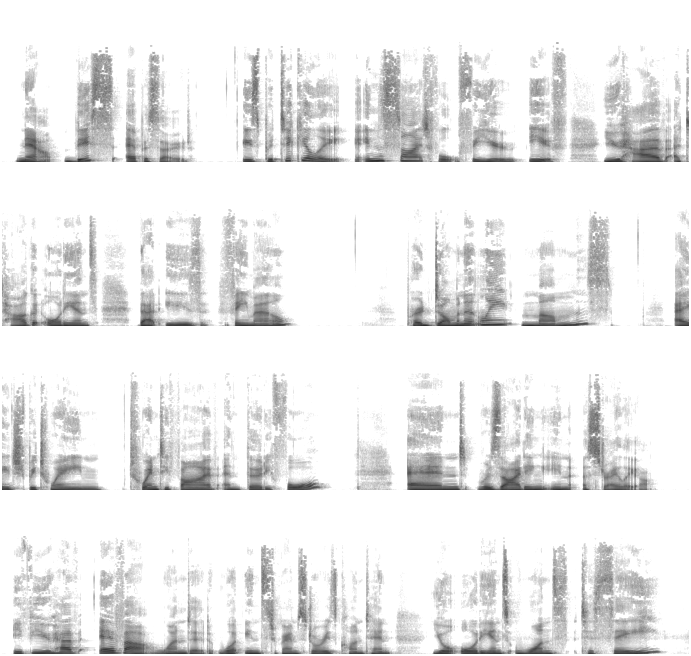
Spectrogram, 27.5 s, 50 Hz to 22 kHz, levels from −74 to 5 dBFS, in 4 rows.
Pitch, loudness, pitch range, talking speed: 175 Hz, -19 LUFS, 160-205 Hz, 90 wpm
